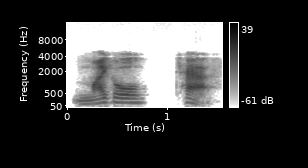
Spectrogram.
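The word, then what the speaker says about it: Michael Taaffe: to his name so I know how to pronounce it correctly guys Michael Taff okay Michael Taff Michael Taff gets the ball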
